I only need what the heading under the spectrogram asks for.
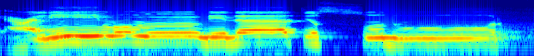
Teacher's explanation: پیش سو دال واو را پیش دور صدور علیم بذات الصدور۔ اقلاب کا قاعدہ ہوگا اس لیے کہ دو پیش کی تنوین کے بعد با ہے، نون کو میم سے بدل کر پڑھیں گے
